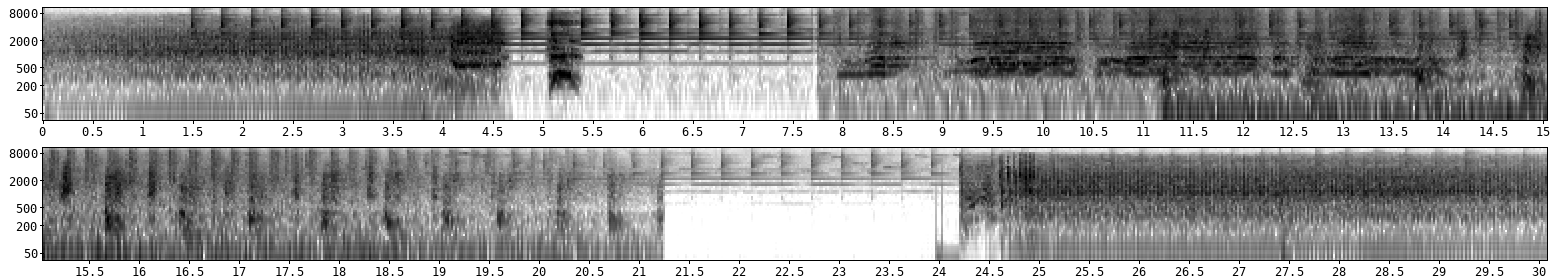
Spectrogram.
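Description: Steam-train sound effects: a steady hiss, then rhythmic chugging at about two beats a second, with a whistle blowing for several seconds about eight seconds in. The sound dies down about twenty seconds in and the hiss returns.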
